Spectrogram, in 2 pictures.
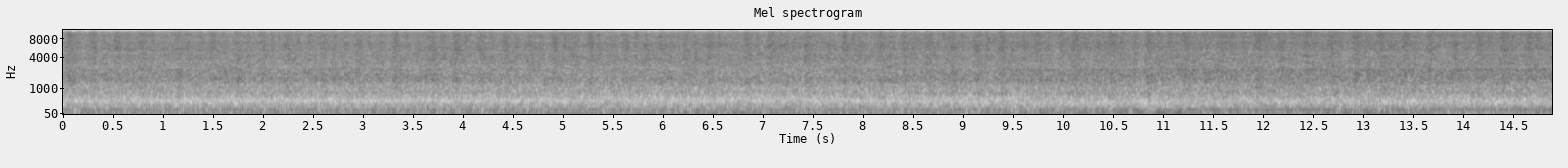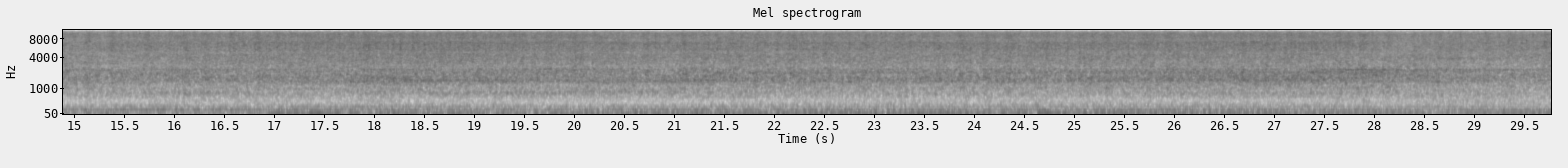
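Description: A hot-rodded early Ford roadster's engine idling steadily. About halfway through, its low note shifts a little deeper and grows slightly louder.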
